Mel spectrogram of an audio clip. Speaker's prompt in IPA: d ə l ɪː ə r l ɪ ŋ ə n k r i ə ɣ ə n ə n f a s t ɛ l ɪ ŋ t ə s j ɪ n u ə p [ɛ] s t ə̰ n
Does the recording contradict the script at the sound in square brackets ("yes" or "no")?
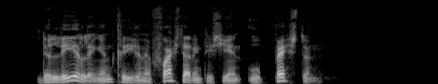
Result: no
